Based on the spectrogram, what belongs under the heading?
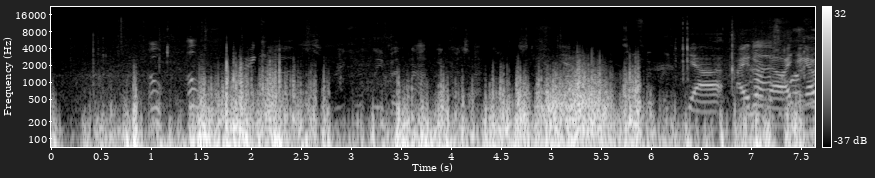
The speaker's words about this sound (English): So, like, does it get this windy often? Like, is it a common weather?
